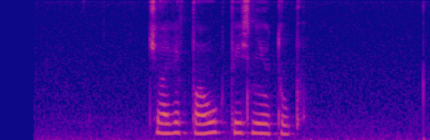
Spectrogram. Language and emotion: Russian, neutral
